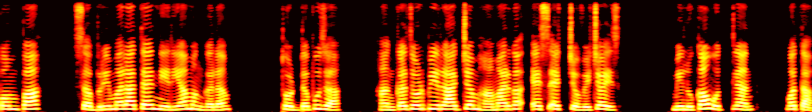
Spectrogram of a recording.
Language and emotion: Goan Konkani, neutral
